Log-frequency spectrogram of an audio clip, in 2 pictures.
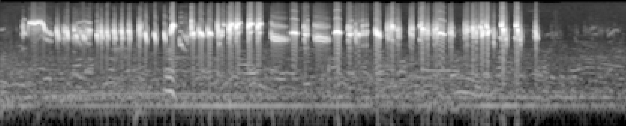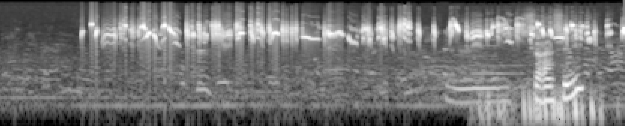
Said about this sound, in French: Serincini, non ? C'est une fauvette mélanocéphale probablement, fauvette pitchou. Non. La passerinette ? C'est la passerinette.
